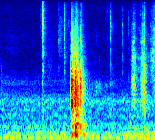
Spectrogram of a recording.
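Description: Adhesive tape tears off a roll with a short rip.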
